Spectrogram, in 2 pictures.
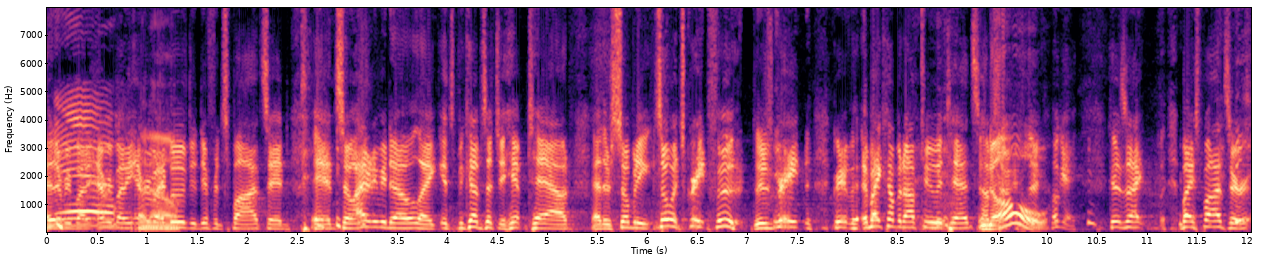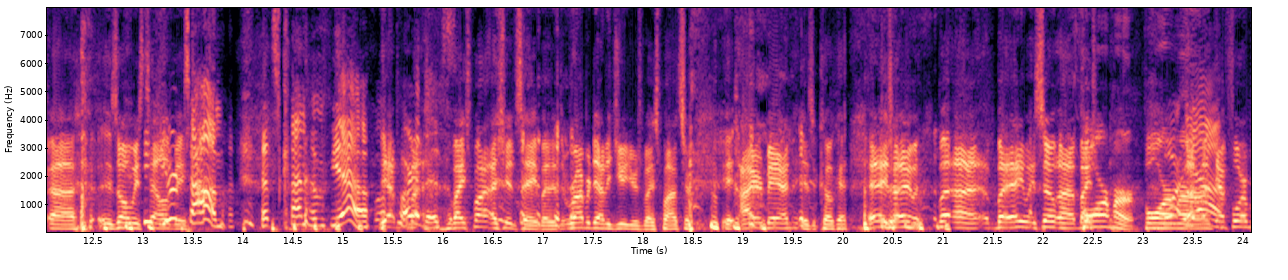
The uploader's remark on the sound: broadcast live from the AC Hotel for the Superbowl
